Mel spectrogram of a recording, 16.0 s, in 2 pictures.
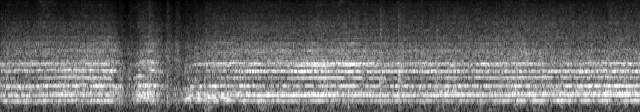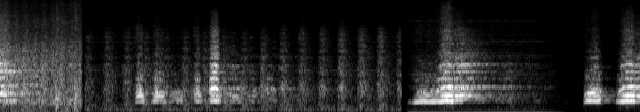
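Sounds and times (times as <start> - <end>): steam whistle blast: 0.0 - 8.6, 13.1 - 16.0
steam hissing: 0.0 - 16.0
brief whistle chirps: 13.2 - 16.0.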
